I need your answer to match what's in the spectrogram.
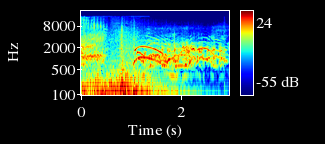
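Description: On television, a pterodactyl destroys a flying object with its laser beam: a loud, rumbling explosion bursts out, then wavering laser-like zaps sweep up and down in pitch over the fading roar.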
